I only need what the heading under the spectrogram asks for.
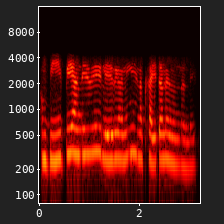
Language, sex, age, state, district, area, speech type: Telugu, female, 18-30, Telangana, Medchal, urban, conversation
